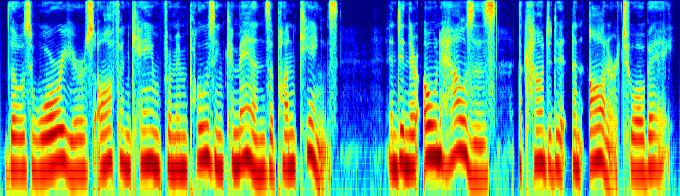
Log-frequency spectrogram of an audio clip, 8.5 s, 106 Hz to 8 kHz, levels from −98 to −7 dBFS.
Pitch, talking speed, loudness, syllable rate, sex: 210 Hz, 140 wpm, -16 LUFS, 4.4 syllables/s, female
